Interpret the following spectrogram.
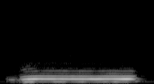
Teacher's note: تھوڑا سا ہم اس کو الف کے برابر لمبا کریں گے. دیکھیں آواز یہاں سے آئے گی ووکل کارڈ سے، اور یہاں سے جیسے نکلے گی تو جو پھر دہن، تو اس جگہ سے بیسیکلی آواز نکلتی ہے. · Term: واو مدہ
